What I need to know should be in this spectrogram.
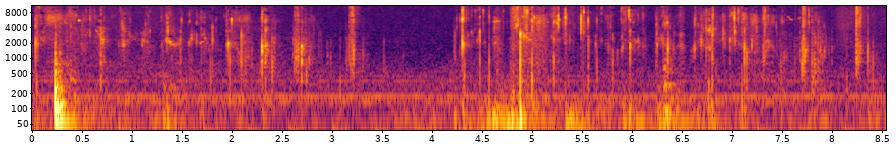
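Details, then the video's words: Tuna wet cat food being eaten by two domestic cats, Kitkat and Leo: a sharp bite at the start, then scattered moist chewing clicks with a brief quieter pause midway, faint hum behind. "Cat Eating Tuna Fish Cat Food ASMR"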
